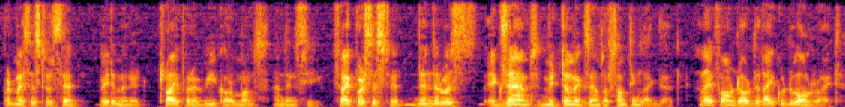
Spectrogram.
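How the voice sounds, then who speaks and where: An older man from Tamil Nadu, India, whose first language is Tamil, speaks with a mellow, husky, medium-pitched voice. A guest professor in a personal storytelling interview, he recounts events in a measured, reflective way with wry asides.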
